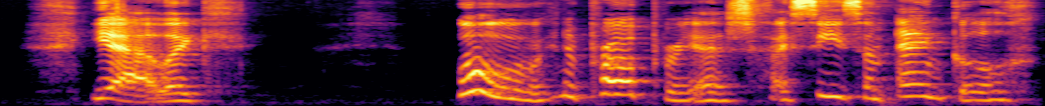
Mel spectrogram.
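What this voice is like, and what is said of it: Bad fake Irish accent. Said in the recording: “bad Irish accent ... fake Irish”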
